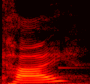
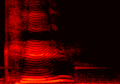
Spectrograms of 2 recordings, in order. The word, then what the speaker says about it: Kai: uh the prince's name I would pronounce it Kai it may be key it's k-a-i um welcome to these three letters can be pronounced multiple ways I'm going to say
